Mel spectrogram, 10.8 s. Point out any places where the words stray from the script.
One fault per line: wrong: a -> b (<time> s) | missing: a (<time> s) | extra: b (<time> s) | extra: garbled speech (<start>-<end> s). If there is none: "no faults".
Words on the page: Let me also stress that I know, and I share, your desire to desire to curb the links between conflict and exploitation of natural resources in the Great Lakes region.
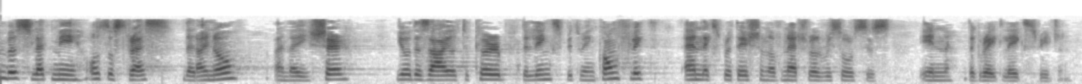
missing: desire to (4.7 s)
